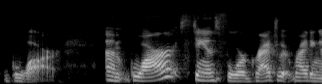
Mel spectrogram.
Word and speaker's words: GWAR: is a course called GWAR. GWAR stands for Graduate Writing Assessment Requirement, and I like to think that it rhymes with RAR because it can be a little bit of an animal.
